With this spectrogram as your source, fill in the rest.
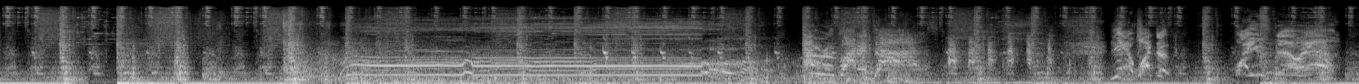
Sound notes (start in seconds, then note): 3.4 shouts; 9.1 laughs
